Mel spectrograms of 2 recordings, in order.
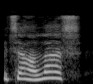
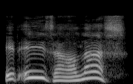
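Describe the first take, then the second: First: Put-on high, loud "It's our lass" in a child's Yorkshire voice; insistent Yorkshire child calling out; Yorkshire boy's shout. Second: Put-on high child's Yorkshire voice with a long, stressed "is"; little Yorkshire lad insisting, "is" drawn out; insistent Yorkshire boy. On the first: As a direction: yell "It's our lass" as an eight-year-old Yorkshire tyke, stretching "lass". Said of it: "sounding like some vulgar tyke". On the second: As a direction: insist "It is our lass" slowly, leaning hard on "is". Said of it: "it's common". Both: A narrator's reading.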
